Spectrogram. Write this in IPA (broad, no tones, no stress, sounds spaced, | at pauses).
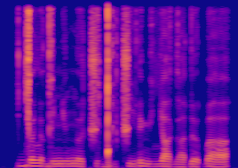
ɟ ə l ə ɡ ɪ ɲ ɪ ŋ ə t͡ʃ ɪ ɡ͡ǃ i t͡ʃ i ɾ ɪ mʲ ə ʎ a ɡ a ɗ ə ɓ a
